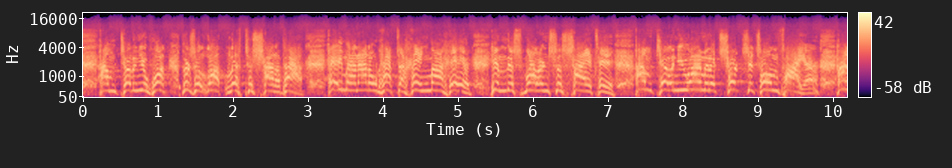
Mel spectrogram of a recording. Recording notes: was preached in Olla, Louisiana on a Wednesday night, campmeeting 1995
